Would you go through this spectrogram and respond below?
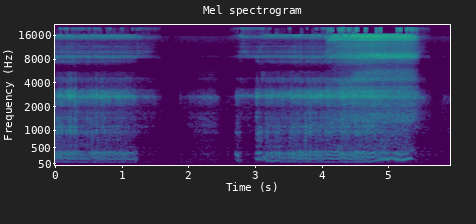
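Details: Person snoring while asleep: loud, harsh, rattling breathing sounds on inhalation with a quieter gap between breaths, some room noise.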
